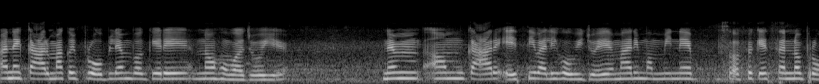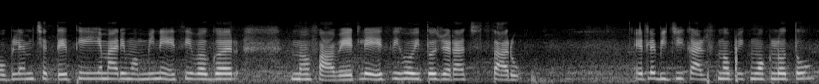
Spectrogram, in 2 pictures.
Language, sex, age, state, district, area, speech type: Gujarati, female, 18-30, Gujarat, Valsad, rural, spontaneous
